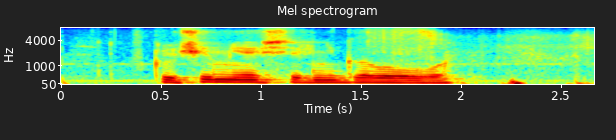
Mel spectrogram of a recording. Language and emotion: Russian, neutral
